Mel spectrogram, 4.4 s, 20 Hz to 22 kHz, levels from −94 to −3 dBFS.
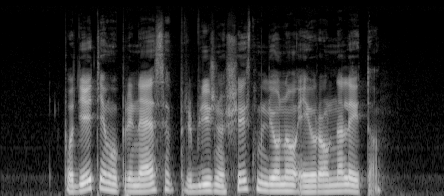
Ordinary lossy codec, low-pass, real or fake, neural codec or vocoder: none; 19.8 kHz; real; none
